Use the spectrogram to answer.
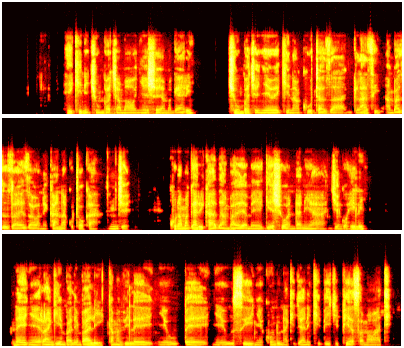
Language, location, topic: Swahili, Kisumu, finance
